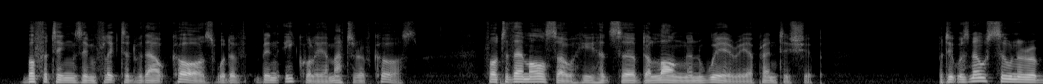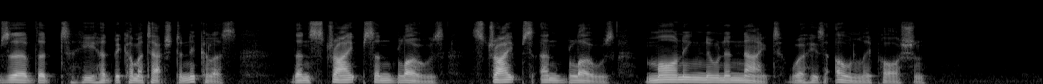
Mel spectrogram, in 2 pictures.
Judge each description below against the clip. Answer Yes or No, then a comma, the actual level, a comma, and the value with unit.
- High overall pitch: No, very low, 95 Hz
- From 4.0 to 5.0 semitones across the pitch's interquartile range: Yes, average, 4.3 semitones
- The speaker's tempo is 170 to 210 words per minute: No, average, 150 wpm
